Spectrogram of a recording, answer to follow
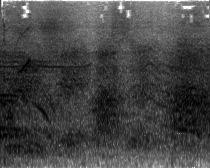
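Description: Football crowd in the stands chanting together. The sustained chant fades during the first second, leaving scattered shouting that swells again near the end.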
